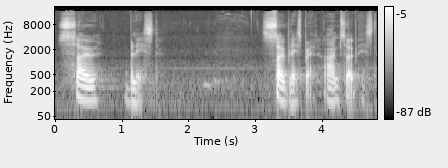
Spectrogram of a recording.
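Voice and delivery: soft, airy, almost whispered imitation of the friend; hushed, breathy "so blessed". Rich friend on the phone to the pastor, hushed and breathy. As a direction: breathe the words out low like a smug secret. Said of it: "And he just goes".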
